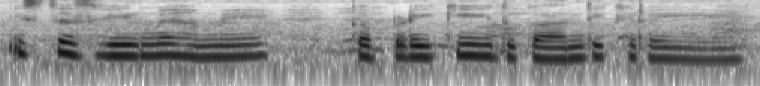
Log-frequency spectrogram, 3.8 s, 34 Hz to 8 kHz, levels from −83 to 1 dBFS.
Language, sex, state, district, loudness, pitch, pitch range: Hindi, female, Uttar Pradesh, Lalitpur, -16 LUFS, 225 Hz, 215-240 Hz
